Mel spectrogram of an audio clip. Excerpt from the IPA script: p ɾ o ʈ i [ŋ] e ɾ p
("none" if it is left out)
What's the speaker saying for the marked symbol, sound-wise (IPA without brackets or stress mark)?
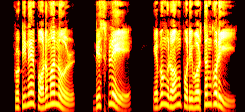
n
